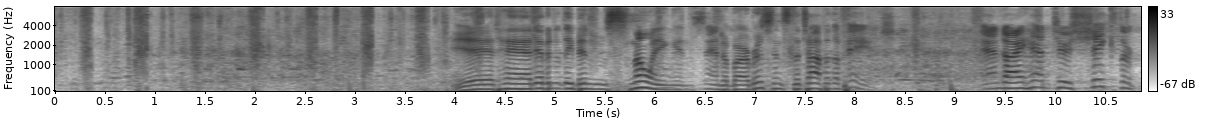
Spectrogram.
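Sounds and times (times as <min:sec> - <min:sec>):
footsteps on a gravel driveway sound effect: 0:00.0 - 0:10.0
laughter: 0:00.0 - 0:10.8
low continuous hiss: 0:03.9 - 0:10.8
speech: 0:04.0 - 0:10.8.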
